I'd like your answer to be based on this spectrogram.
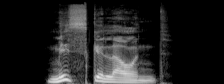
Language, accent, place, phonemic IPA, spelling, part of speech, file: German, Germany, Berlin, /ˈmɪsɡəˌlaʊ̯nt/, missgelaunt, adjective, De-missgelaunt.ogg
- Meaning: sullen, moody, grumpy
